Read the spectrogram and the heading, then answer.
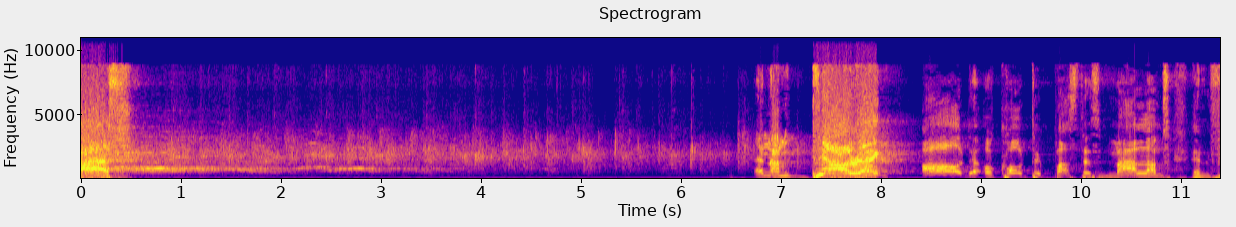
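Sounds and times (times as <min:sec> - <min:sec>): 
audience clapping hands: 0:00.0 - 0:07.2
speech: 0:06.8 - 0:08.0, 0:08.8 - 0:11.3.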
